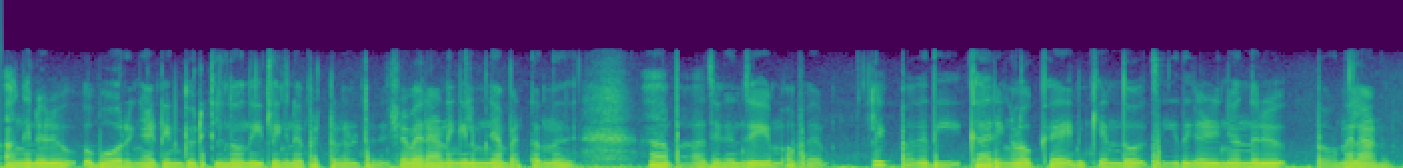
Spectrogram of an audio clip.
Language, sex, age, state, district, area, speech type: Malayalam, female, 18-30, Kerala, Thrissur, rural, spontaneous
